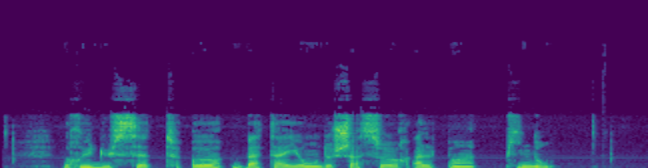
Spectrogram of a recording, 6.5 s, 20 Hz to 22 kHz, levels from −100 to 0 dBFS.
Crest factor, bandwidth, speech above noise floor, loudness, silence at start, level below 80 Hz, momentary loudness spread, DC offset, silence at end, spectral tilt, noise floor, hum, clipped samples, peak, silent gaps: 16 dB; 7.4 kHz; 39 dB; -23 LUFS; 0.65 s; -64 dBFS; 11 LU; under 0.1%; 0.95 s; -4.5 dB/octave; -61 dBFS; none; under 0.1%; -8 dBFS; none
